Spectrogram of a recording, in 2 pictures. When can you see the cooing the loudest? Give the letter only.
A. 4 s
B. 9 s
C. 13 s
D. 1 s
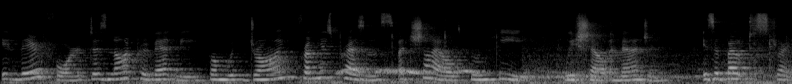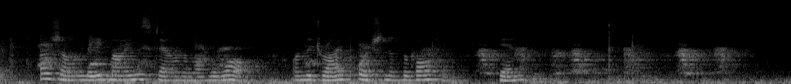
A.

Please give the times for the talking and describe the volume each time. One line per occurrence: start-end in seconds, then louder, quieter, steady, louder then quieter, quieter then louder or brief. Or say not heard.
0.0-13.3 steady.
